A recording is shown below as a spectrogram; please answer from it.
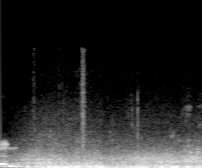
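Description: A steady low motor hum over outdoor background noise, like a vehicle engine running nearby.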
